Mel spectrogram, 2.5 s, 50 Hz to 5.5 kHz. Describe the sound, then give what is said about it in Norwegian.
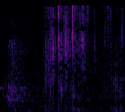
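A 100-kroner paper banknote being crumpled by a priest during a church service, a quick run of dry crackles and crinkles that starts after a short quiet moment and continues to the end, fairly soft overall. “Selv om jeg krøller den, hopper på den, jeg gjør ikke det til vanlig altså, men om jeg gjør det nå”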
